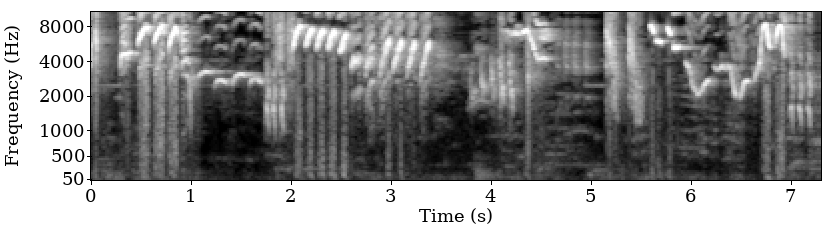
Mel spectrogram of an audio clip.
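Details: Brown-chested jungle flycatcher singing in a long rolling style: rapid varied phrases of high sweet whistles, trills and buzzy notes, with frequent pitch jumps and short pauses, loud and clear over a quiet background.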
